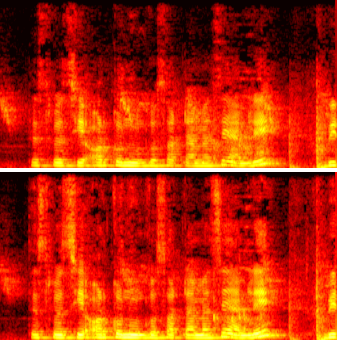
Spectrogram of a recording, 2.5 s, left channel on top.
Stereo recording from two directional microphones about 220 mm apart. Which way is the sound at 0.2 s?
55° right (ahead or behind).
